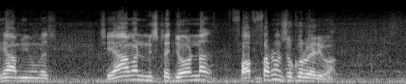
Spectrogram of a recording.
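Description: A man speaking in two short phrases, then a pause near the end.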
